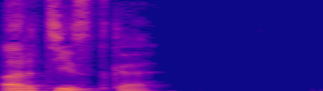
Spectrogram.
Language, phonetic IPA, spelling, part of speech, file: Russian, [ɐrˈtʲistkə], артистка, noun, Ru-артистка.ogg
- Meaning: female equivalent of арти́ст (artíst): female artist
